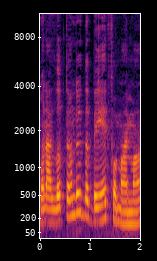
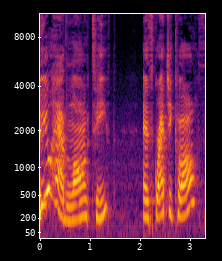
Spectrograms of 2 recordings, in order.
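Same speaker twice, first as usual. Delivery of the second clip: ordinary delivery, nothing marked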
